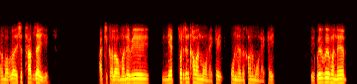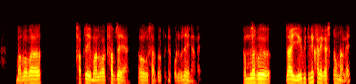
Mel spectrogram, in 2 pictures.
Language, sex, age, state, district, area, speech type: Bodo, male, 60+, Assam, Udalguri, urban, conversation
